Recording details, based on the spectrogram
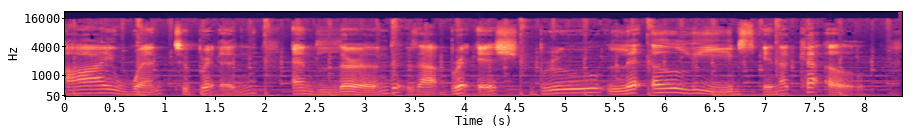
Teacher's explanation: instead of pronouncing the T's, let's omit them and say, I went to Britain and learned that British brew little leaves in a kettle.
